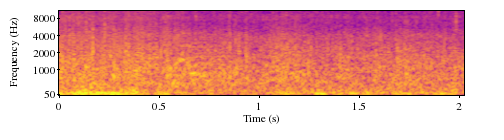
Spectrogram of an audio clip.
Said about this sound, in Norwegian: Her er altså hagl, regn liten kuling.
